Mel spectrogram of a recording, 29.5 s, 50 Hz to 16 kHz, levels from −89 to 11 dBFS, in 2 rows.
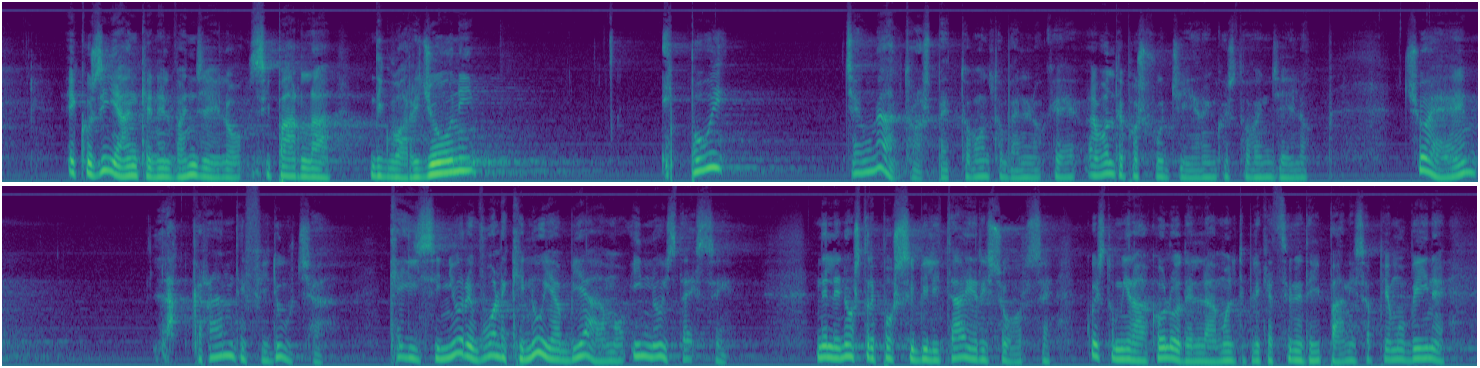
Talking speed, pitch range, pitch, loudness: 105 wpm, 130-185 Hz, 150 Hz, -27 LUFS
